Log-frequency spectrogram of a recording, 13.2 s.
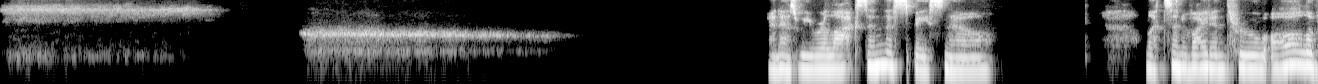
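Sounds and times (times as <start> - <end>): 
deep inhales during a guided relaxation: 0.0 - 2.2, 3.0 - 5.7, 11.0 - 11.4
speech: 7.7 - 10.0, 11.4 - 13.1.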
